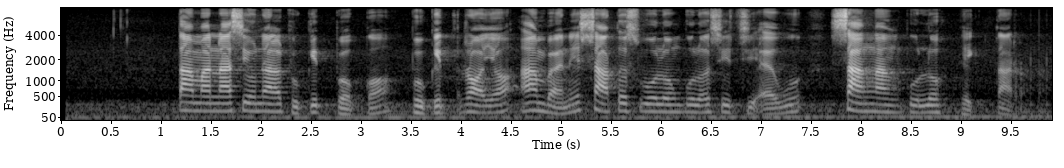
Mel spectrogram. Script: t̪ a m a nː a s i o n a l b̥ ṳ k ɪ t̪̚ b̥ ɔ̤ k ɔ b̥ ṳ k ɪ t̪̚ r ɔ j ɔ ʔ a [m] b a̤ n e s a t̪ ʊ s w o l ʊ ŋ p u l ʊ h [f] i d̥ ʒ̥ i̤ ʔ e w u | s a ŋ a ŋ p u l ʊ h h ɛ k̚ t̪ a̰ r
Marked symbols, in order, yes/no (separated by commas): yes, no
